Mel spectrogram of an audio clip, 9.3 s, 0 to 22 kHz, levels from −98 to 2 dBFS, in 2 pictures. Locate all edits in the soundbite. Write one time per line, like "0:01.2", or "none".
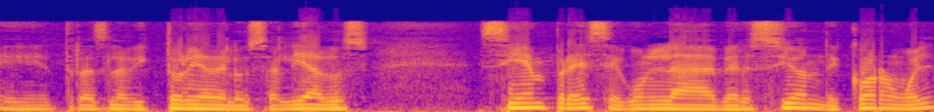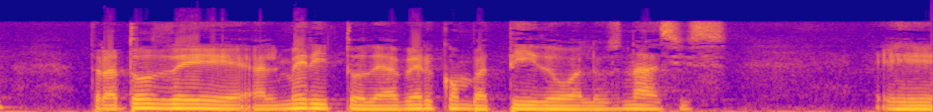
0:06.0

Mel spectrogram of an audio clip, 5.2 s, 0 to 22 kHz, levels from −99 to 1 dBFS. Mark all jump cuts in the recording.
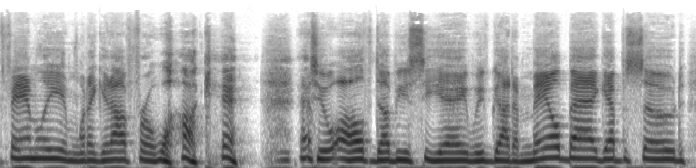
0:02.3
0:02.8

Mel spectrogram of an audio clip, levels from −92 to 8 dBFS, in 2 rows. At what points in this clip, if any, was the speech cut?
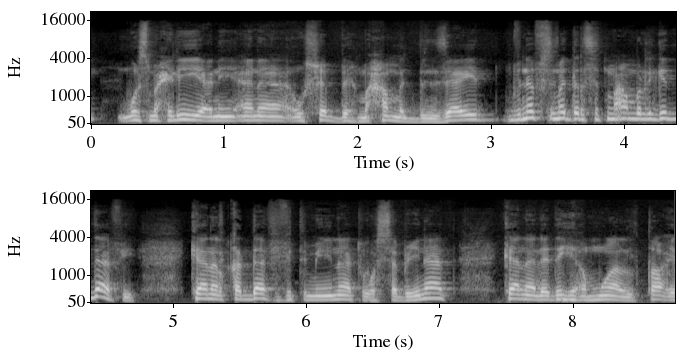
none

